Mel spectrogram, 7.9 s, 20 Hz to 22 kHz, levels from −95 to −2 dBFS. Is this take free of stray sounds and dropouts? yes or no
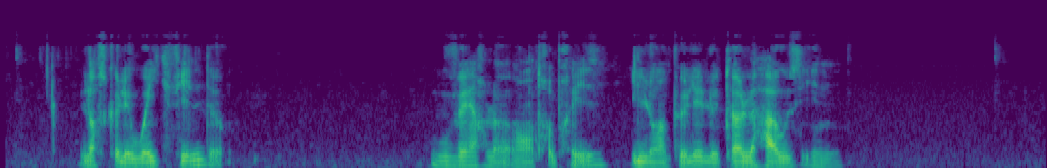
yes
